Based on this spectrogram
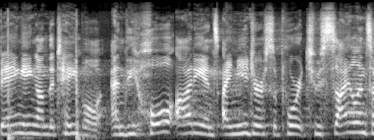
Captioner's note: banging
